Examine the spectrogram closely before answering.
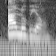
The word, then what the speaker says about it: aluvión: aluvión ahí sí aluvión cuál es la celaba que lleva la mayor fuerza de voz y obvio la sílaba que lleva la mayor fuerza de voces vio a luz vio en la que se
